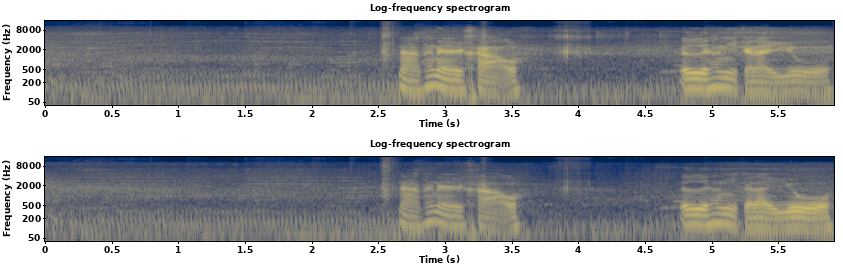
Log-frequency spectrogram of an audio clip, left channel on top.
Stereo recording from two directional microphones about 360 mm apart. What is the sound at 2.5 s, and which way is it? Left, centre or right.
Speech, centre.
